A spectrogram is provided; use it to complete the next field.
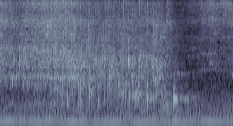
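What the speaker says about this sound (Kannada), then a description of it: "ಇವಾಗ ಇದಕ್ಕೆ ಸ್ವಲ್ಪ ಮುಳುಗುವಷ್ಟು ನೀರು ಹಾಕೋಣ ಕಾಳಿಗೆ ಬೇಯಿಸೋಕ್ಕೆ." Water poured from a tap onto moong beans in a cooking pot, a steady continuous rushing splash that runs loud for about two seconds and then drops away, with a low hum underneath.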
